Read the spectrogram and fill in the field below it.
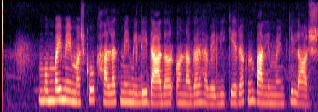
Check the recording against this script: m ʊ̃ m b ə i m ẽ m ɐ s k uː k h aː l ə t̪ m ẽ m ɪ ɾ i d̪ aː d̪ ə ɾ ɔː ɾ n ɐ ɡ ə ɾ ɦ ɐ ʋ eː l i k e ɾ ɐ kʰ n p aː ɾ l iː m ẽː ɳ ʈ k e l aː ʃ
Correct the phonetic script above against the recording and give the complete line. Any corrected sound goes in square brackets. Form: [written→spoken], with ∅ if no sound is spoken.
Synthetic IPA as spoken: m ʊ̃ m b ə i m ẽ m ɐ [s→ʃ] k uː k h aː l ə t̪ m ẽ m ɪ [ɾ→l] i d̪ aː d̪ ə ɾ ɔː ɾ n ɐ ɡ ə ɾ ɦ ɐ ʋ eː l i k e ɾ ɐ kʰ n p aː ɾ l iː m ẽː ɳ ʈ k [e→i] l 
